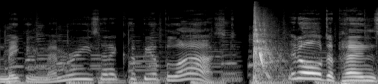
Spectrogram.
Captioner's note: blast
